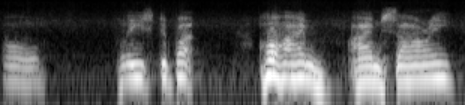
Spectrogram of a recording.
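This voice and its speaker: An actor playing a furtive intruder in a 1940s radio thriller, falsely calm and apologetic on the telephone. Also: male voice, high-pitched, a little slow. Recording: tinny, narrow vintage radio sound.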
